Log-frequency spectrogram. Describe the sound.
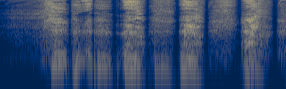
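A voice imitates a toad panting out of breath after hopping quickly: about eight quick, breathy, voiced gasps in an uneven rhythm, fairly loud, with no words spoken.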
